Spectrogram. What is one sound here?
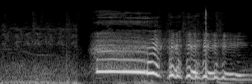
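A small dog yelps and whines.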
